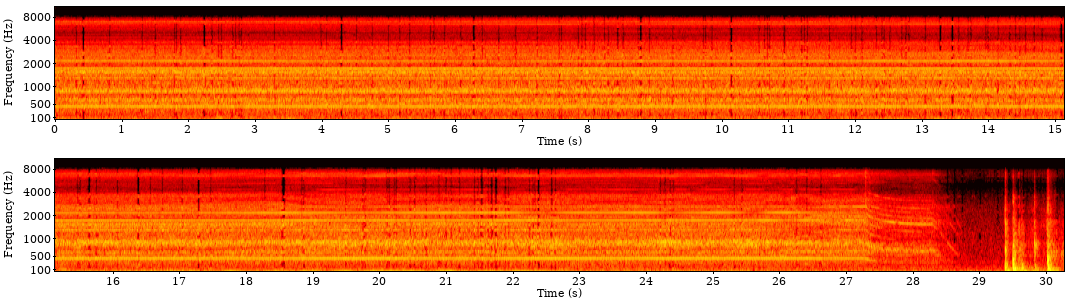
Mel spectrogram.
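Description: Embossing heat gun running steadily, a motor whine over rushing air, melting gold embossing powder on a stamped card. Near the end it is switched off and its pitch falls as the fan spins down, followed by a couple of sharp knocks.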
